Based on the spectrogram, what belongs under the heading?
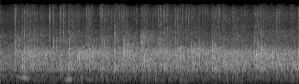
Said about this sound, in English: Round of applause for that.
